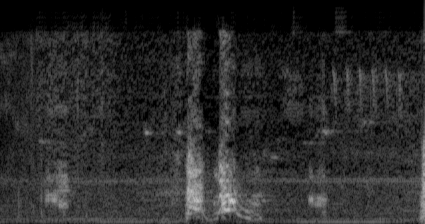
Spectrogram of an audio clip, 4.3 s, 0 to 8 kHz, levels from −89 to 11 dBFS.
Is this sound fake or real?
real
